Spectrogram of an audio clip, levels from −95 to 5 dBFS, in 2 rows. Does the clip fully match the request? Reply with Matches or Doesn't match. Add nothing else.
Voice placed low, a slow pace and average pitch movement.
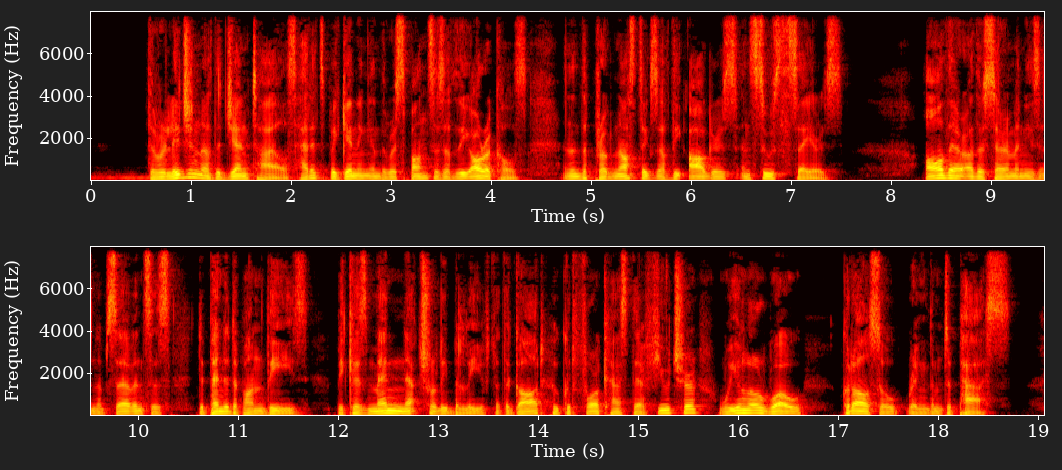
Doesn't match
